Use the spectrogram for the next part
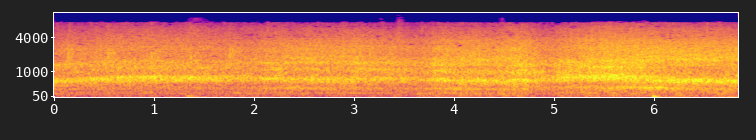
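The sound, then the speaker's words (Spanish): A crowd of 35,000 spectators at Mestalla stadium chants 'Gary, vete ya' in unison, a dense, continuous roar of massed voices that holds steady and swells slightly louder toward the end, with no single voice standing out. “Hablamos de 35.000 espectadores al grito de Gary, vete ya.”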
